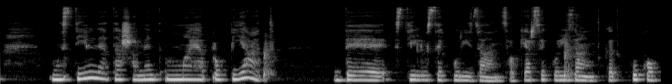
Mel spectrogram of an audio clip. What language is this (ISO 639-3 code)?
ron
